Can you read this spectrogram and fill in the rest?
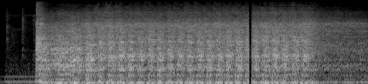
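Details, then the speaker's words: Ford Mustang during fuel pump wiring work, after unplugging an unidentified connector: starter spins the engine at steady even rhythm about three seconds without firing; cranks, no start, suspected from the unplugged connector. "so we're definitely not starting now so obviously maybe there was a more important plug that I need to keep plugged in"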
